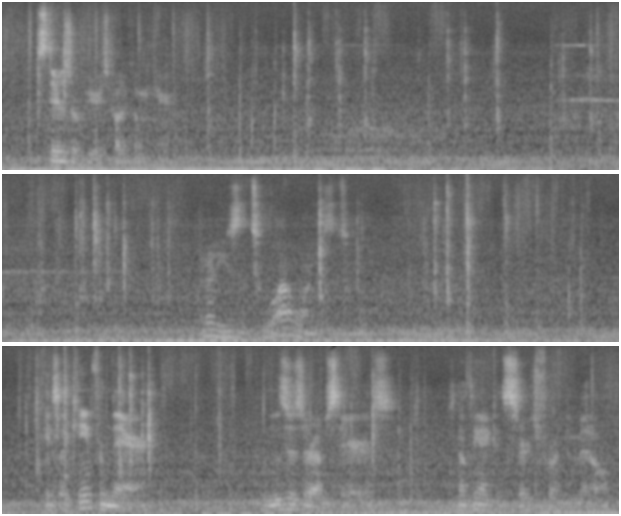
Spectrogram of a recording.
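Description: A young man talks quietly into a close microphone.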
